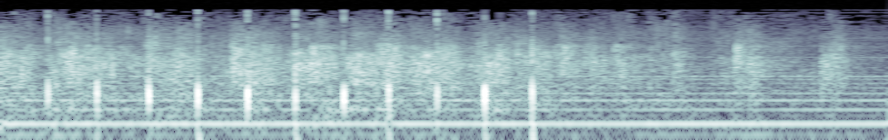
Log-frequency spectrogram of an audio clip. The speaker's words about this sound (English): God give Jesus a big hand clap today.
